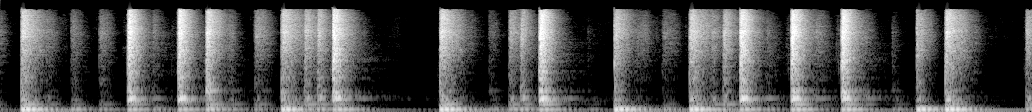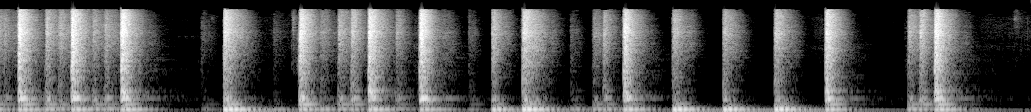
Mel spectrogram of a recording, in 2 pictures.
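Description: Cajon played with the bare hands: a groove of deep bass strokes and sharp slaps, with drags (two quick soft grace notes just before a main stroke) worked in more than ten times. The playing pauses briefly about two and six seconds in.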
